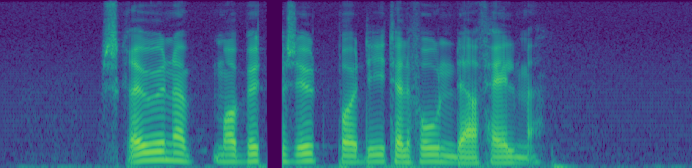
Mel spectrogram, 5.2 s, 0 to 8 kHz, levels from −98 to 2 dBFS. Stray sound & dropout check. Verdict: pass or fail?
fail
